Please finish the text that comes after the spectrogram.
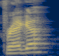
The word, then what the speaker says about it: Fraga: is my final pitch fraga rhymes with sega okay well i'm saying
